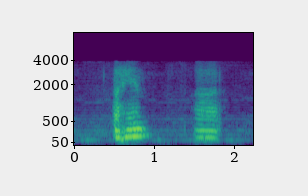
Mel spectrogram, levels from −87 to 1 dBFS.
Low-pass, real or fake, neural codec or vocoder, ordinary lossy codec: 7.2 kHz; fake; vocoder, 24 kHz, 100 mel bands, Vocos; AAC, 16 kbps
